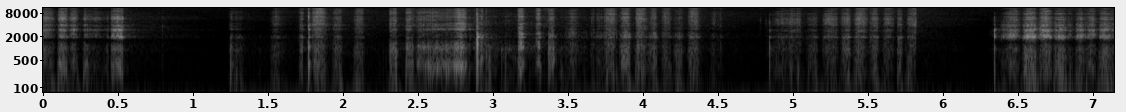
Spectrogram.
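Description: A small, hollow, empty wooden bowl held in one hand close to the microphone has its outer and inner surfaces rapidly scratched and tapped with the tip of a wooden spoon or stick. Dense bursts of bright, dry scratching and quick clicks come in several runs separated by short silences, with a high tone ringing faintly through them.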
